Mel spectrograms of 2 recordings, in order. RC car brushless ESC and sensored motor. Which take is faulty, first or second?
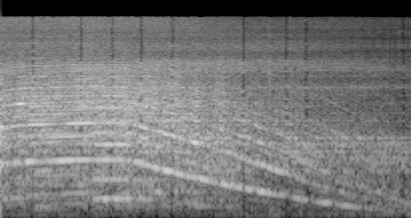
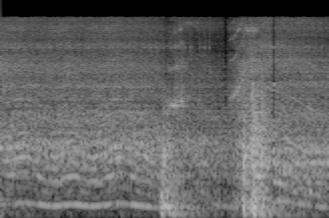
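first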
